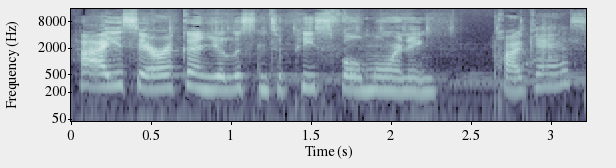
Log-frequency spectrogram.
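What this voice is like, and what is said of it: Polite customer service voice. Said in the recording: “put on your um your customer service voice”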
